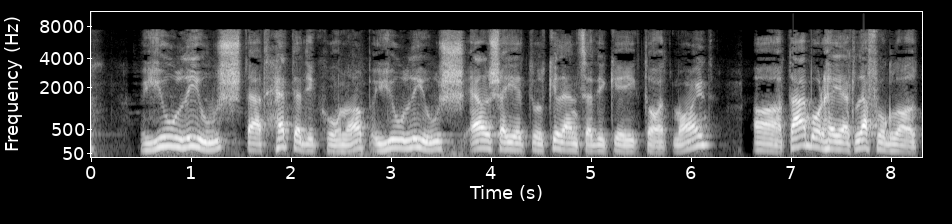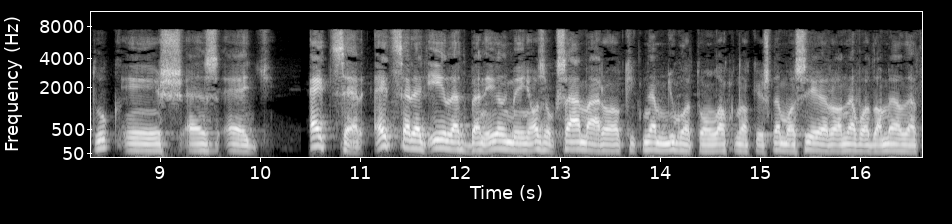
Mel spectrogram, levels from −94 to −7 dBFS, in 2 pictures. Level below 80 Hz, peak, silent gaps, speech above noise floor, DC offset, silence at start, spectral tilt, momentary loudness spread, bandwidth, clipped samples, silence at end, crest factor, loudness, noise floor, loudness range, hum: -54 dBFS; 0 dBFS; none; 29 dB; under 0.1%; 0 s; -5 dB/octave; 6 LU; 8 kHz; under 0.1%; 0.05 s; 16 dB; -17 LUFS; -46 dBFS; 2 LU; none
